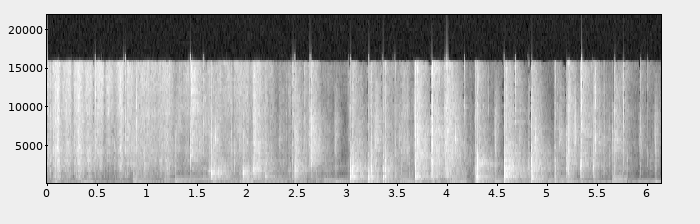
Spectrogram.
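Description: Background music with steady held notes, over the irregular crinkling and tapping of plastic chocolate-bar wrappers being handled, busiest in the second half.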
